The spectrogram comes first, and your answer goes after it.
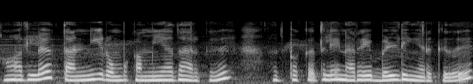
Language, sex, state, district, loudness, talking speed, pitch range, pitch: Tamil, female, Tamil Nadu, Kanyakumari, -12 LUFS, 140 wpm, 195-220 Hz, 205 Hz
